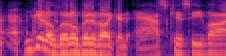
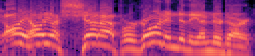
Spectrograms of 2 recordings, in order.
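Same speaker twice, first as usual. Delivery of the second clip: louder and much higher; called out; 10 semitones higher, 6 dB louder than usual. Acted. Lord's Alliance member yelling at the party to shut up. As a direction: snap out a sharp shushing yell. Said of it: "immediately just called out".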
